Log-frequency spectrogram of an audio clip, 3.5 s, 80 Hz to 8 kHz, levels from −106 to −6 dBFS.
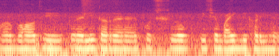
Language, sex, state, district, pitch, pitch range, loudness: Hindi, male, Chhattisgarh, Raipur, 145 Hz, 140-150 Hz, -13 LUFS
